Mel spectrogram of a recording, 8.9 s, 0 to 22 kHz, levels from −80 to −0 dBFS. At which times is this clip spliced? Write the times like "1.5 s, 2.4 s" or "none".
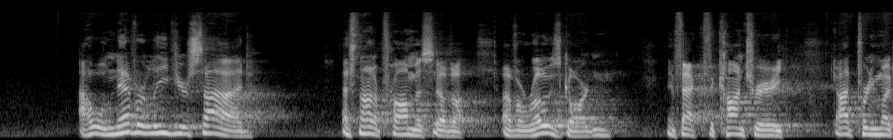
none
